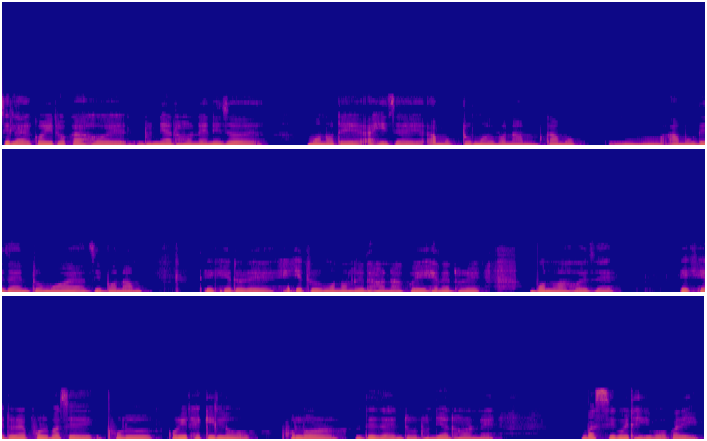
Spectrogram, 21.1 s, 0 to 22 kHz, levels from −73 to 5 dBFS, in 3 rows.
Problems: background sounds at intervals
